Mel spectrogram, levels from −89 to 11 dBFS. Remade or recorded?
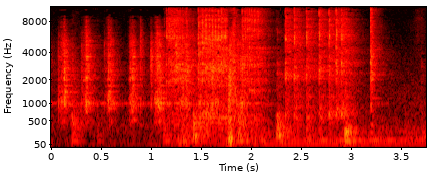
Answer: recorded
